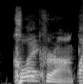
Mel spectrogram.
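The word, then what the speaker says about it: Cronk: That is spelled C-O-Y-C-R-O-N-K. – Kronk? – Coy Kronk. – Like Kronk from Emperor's New Groove? – That's exactly. – Oh, yeah. It's all coming together. – That's exactly right.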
